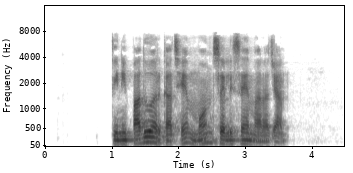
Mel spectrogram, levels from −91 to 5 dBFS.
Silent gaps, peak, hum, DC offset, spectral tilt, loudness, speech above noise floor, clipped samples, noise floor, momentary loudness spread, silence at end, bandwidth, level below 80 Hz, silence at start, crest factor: none; -2 dBFS; none; under 0.1%; -4.5 dB/octave; -20 LUFS; 54 dB; under 0.1%; -73 dBFS; 7 LU; 0.85 s; 7.8 kHz; -52 dBFS; 1 s; 20 dB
